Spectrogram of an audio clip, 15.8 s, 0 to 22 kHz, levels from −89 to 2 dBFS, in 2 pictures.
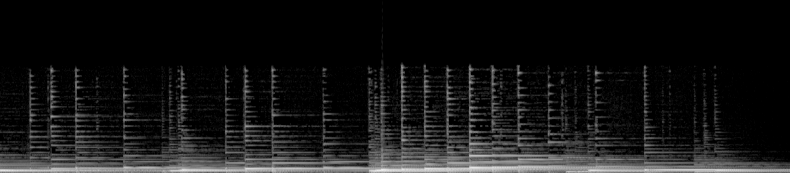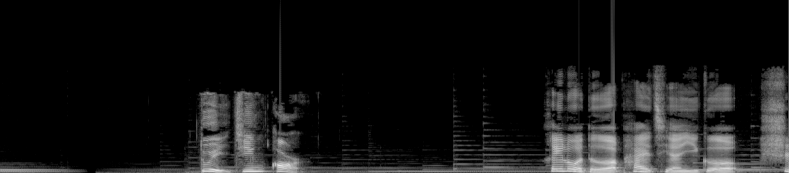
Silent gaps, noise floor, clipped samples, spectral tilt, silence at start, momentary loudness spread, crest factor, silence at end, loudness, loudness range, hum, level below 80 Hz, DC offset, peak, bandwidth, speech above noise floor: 8.79-8.86 s; -59 dBFS; under 0.1%; -5 dB/octave; 0 s; 15 LU; 18 dB; 0 s; -17 LUFS; 8 LU; none; -58 dBFS; under 0.1%; 0 dBFS; 13.5 kHz; 43 dB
